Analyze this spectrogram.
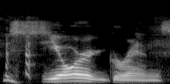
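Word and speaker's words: Sjögren's: Sjorgen's... Oh, I can't even say it right. It's one of those Swedish things. Sjogren's syndrome.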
